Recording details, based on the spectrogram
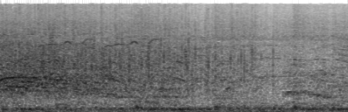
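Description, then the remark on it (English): A huge arena crowd on its feet roars and applauds in a sustained standing ovation for the World Heavyweight Champion, Absolutely Real, a dense, loud wall of cheering and clapping that holds steady throughout. “The fans here are in full roar mode, and my God, what an ovation for Absolutely Real!”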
